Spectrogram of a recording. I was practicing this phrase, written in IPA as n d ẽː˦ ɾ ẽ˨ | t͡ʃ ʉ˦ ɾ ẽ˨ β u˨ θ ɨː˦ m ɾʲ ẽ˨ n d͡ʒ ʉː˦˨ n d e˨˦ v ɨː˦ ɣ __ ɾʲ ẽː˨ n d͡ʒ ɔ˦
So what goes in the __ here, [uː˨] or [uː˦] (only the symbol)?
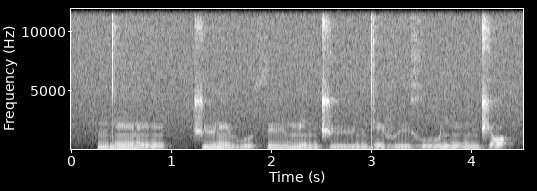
uː˨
